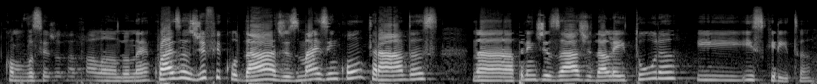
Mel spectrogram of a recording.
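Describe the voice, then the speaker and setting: A Brazilian woman hosting a TV interview, enthusiastic and quick to chime in with agreement. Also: mid-range voice, expressive. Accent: Brazilian Portuguese. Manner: enthusiastic, frequent affirming interjections. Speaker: TV interview host. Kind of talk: TV studio interview.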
